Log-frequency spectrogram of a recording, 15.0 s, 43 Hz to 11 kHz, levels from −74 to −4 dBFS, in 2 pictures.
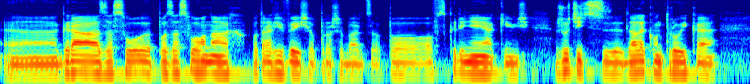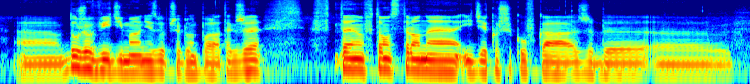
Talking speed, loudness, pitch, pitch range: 125 wpm, -20 LUFS, 95 Hz, 85-100 Hz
